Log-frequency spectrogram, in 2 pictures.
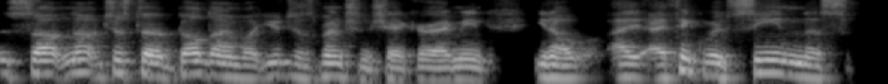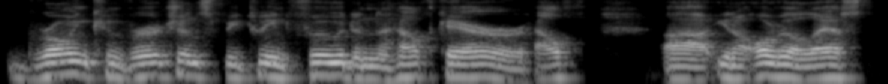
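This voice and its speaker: A man co-hosting a podcast in a studio, speaking in a measured way with hesitant uhs. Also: on the low side, a little mellow. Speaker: podcast co-host. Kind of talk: podcast interview.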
